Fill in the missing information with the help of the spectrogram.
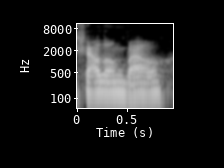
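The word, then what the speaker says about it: xiaolongbao: Shalom Bao? The Xiaolong Bao, as I was Yeah, like taught that.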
